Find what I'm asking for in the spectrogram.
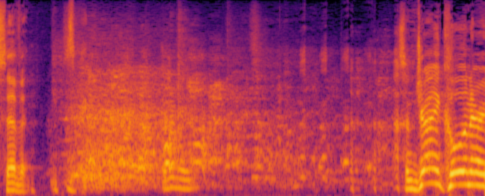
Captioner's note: laughter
